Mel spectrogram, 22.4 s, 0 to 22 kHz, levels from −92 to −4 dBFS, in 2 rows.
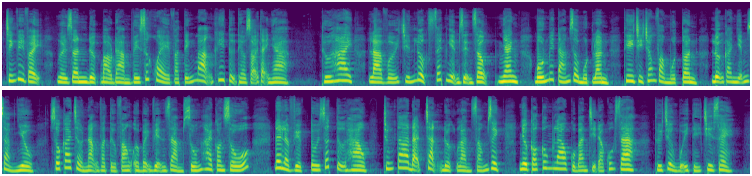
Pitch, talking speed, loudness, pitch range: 215 Hz, 250 wpm, -15 LUFS, 195-250 Hz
